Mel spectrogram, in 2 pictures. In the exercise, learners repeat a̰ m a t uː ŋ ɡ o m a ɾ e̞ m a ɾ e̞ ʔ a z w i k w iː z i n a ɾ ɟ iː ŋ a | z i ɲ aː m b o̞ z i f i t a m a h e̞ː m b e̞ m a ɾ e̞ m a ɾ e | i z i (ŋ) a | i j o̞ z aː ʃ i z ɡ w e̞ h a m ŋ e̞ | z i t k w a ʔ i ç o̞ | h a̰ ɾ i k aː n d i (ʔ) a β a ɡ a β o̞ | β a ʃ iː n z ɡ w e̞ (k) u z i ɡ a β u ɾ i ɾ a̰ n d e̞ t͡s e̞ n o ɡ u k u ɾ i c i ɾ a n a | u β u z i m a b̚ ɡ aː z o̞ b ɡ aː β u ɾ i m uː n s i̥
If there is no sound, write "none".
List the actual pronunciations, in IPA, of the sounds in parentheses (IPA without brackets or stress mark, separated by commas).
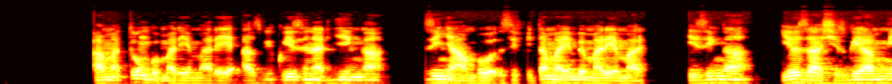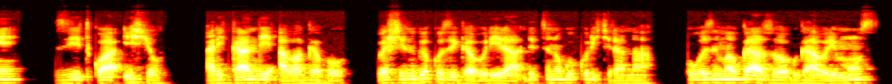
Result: ŋ, ʔ, k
